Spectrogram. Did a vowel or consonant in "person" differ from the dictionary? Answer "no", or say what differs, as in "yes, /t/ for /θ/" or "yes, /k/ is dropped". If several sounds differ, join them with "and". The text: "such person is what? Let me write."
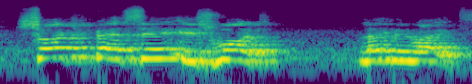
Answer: yes, /n/ is dropped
